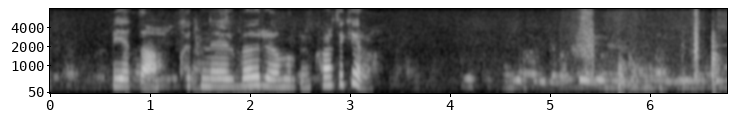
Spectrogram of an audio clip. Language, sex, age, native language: Icelandic, female, 13, Icelandic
